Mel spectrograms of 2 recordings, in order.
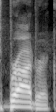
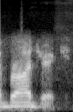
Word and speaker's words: Braudrick: thanks for having me did I pronounce that name right it's Broderick right yeah yeah correct correct yeah Broderick there you go and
